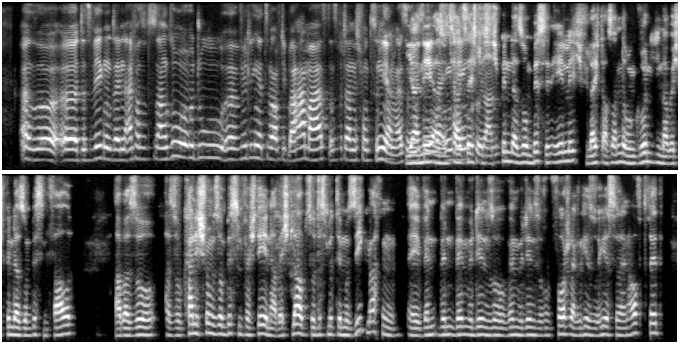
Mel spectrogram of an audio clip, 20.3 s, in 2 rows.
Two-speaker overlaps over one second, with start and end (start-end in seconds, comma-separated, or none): 6.1-7.4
